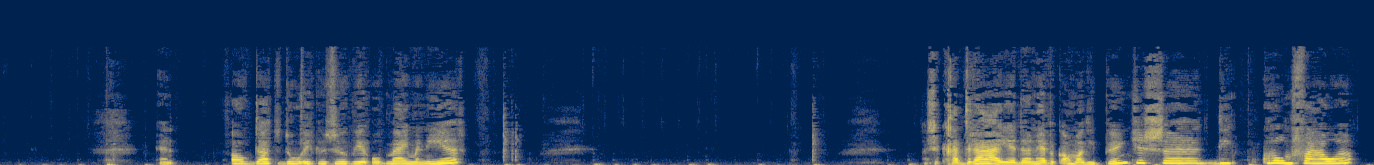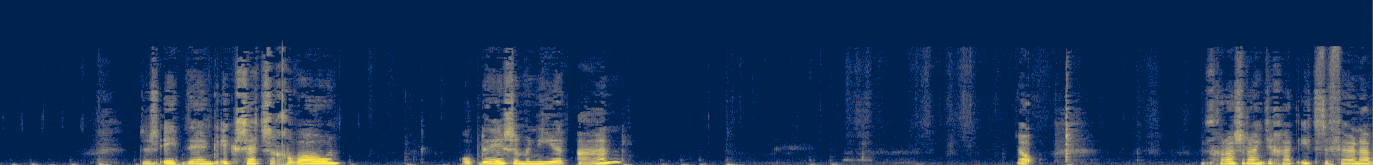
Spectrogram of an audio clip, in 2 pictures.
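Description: An ink tool dabs and taps softly on paper.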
